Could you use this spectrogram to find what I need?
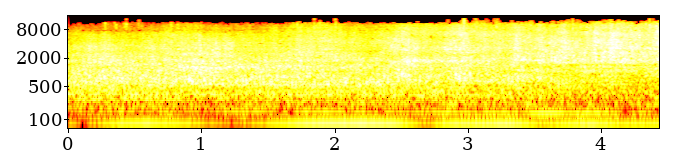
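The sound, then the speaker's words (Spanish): An airplane flying over the sea, heard as a steady, loud engine drone with a low humming tone that holds evenly throughout, with no voices. “Un avión, por suerte, te localiza.”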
